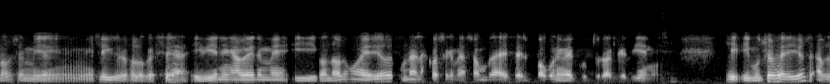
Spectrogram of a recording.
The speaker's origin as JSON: {"language": "Spanish", "country": "Cuba", "also_born_or_lived": "United States", "moved": "yes", "lives_now": "Spain", "said": "Desde que yo salí de Cuba en el 80, fui a Estados Unidos. Después, en los años 90, vine para acá, para España."}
